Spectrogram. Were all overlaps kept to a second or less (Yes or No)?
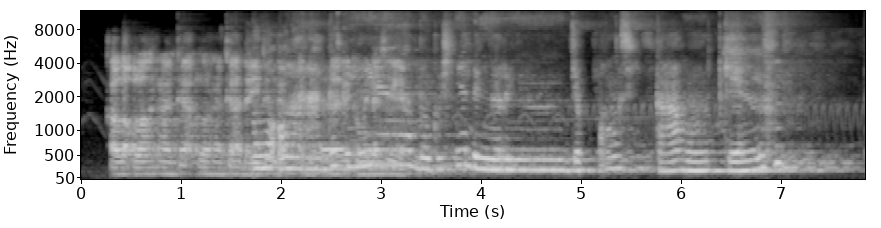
No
